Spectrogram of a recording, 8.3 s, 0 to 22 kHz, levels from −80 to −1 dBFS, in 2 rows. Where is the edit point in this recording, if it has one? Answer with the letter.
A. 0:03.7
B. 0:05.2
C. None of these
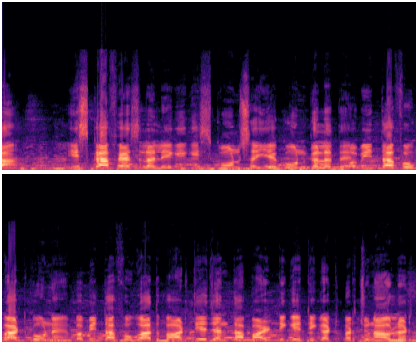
A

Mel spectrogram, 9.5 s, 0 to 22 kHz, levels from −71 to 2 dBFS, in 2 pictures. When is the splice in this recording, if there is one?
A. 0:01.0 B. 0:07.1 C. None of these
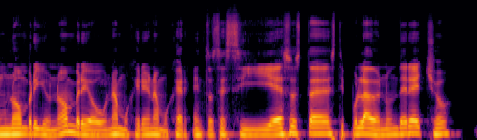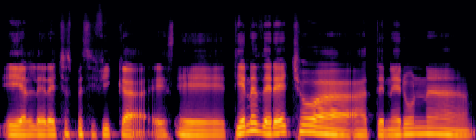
C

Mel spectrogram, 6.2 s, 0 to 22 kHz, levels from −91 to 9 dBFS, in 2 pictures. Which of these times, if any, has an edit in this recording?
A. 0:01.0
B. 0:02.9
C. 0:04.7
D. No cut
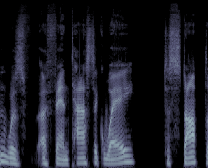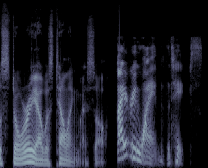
C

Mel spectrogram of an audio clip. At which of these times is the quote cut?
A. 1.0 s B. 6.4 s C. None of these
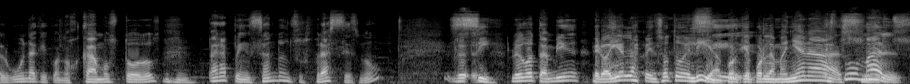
C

